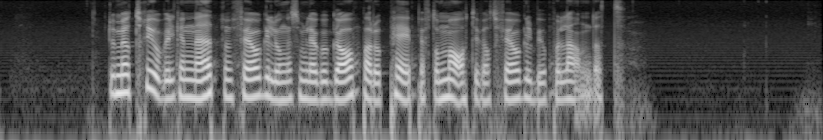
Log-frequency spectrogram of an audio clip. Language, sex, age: Swedish, female, 33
